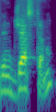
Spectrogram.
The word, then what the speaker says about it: Ingestum: So basically what Ingestum is, and you pronounce it Ingestum,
